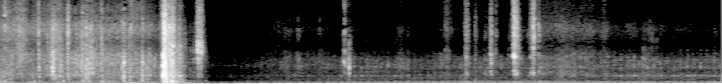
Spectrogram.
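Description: Steady low rumble of a car or van, with one sharp knock about one and a half seconds in, after which the sound turns duller and only the low rumble remains.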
